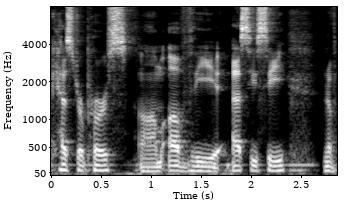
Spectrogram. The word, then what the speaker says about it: Peirce: And of course, I always butcher her last name. I've been doing it for like 2 years, but I believe it's pronounced Peirce. I always say Pierce.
